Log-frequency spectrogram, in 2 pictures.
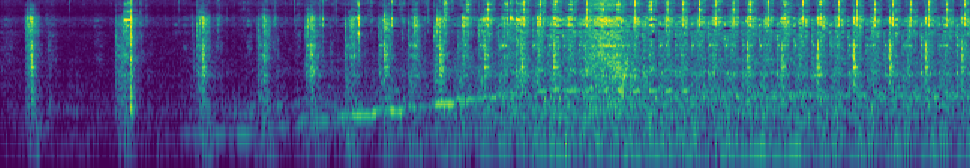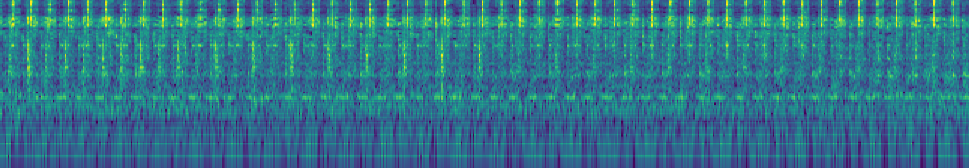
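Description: Embroidery machine stitching a lacy lavender in-the-hoop ornament design, starting with a few separate clunks, then speeding up into a steady, fast, loud mechanical chatter that runs without interruption and with no talking.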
